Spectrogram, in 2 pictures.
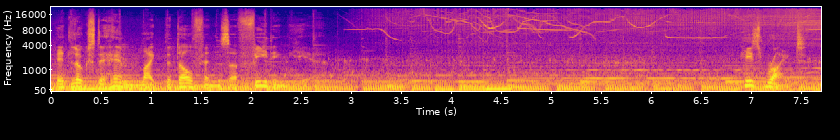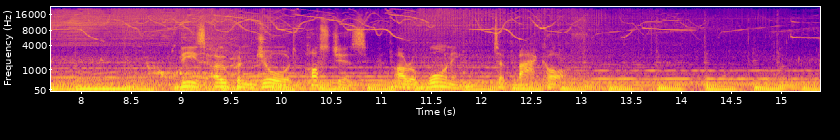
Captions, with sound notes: It looks to him like the dolphins are feeding here. (high-pitched dolphin squeaks) He's right. These open jawed postures are a warning to back off.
